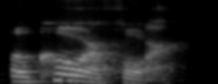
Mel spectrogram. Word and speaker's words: Okorafor: The title is Remote Control, and it's Nnedi Okorafor. Have I said that right? – Okorafor.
